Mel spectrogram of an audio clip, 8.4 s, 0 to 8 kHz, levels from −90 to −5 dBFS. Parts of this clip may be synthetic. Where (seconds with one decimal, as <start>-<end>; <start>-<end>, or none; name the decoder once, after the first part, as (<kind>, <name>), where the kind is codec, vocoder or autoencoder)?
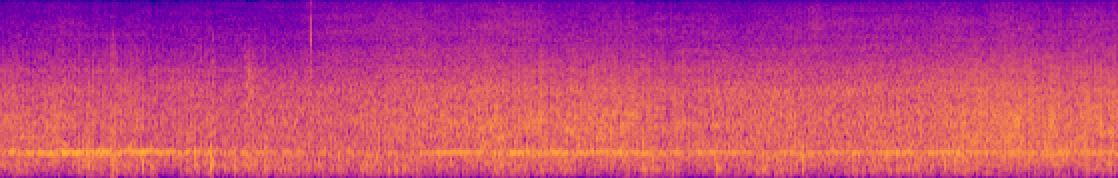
0.0-1.7 (vocoder, Vocos); 3.8-5.3; 7.2-8.4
